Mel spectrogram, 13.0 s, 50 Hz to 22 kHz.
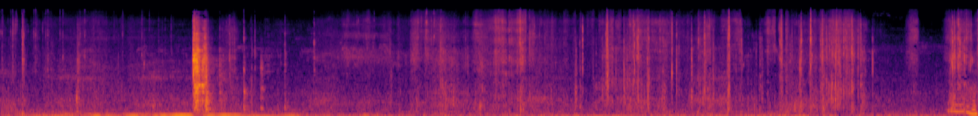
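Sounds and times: dry leaves and twigs crunching: 0:05.0 - 0:13.0.

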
